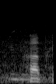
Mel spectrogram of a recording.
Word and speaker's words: Hatha: Man schreibt das auf alle Fälle mit T und da es ein Sanskritwort ist, spricht man dort das auch mit H, TH aus. Mhm. Also hier wirklich hart gesprochen, dieses TH, Hatha Yoga aus.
